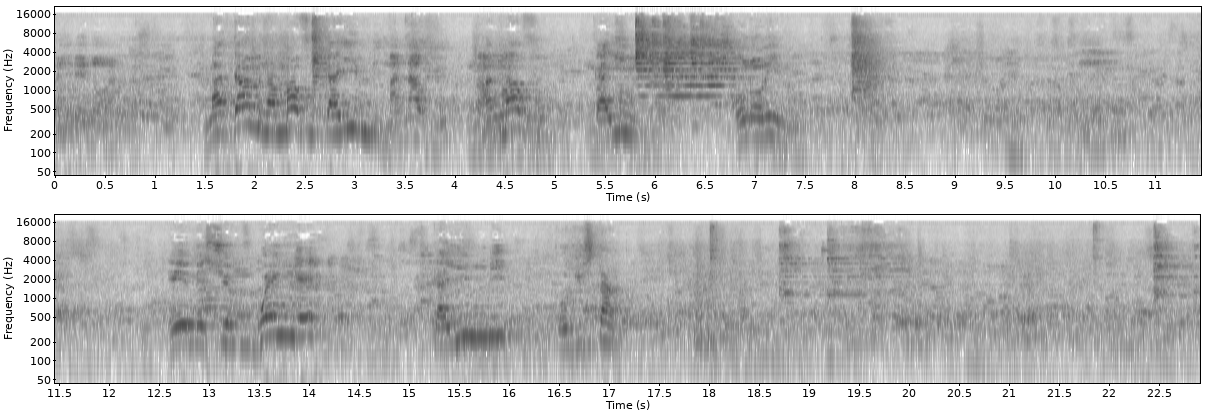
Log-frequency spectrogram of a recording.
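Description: A crowd murmurs in the background of an echoing room.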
